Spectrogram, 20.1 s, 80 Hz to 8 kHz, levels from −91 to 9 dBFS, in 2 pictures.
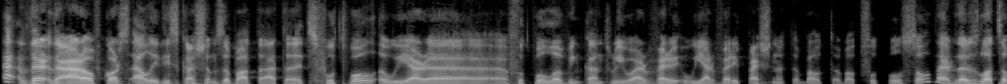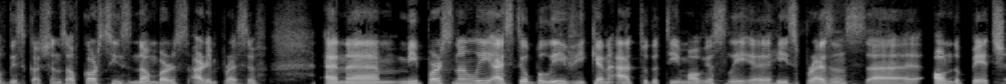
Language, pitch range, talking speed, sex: English, 125-160 Hz, 185 wpm, male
